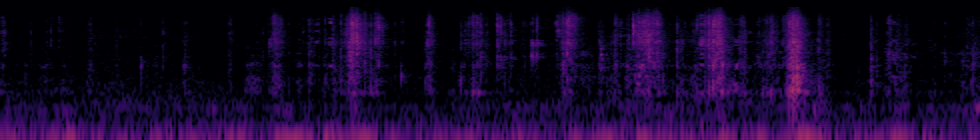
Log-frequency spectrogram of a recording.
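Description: Foil trading-card pack wrapper being torn open and crinkled by hand: a quick run of crackling rips, loudest at about two seconds and again about five seconds in.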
